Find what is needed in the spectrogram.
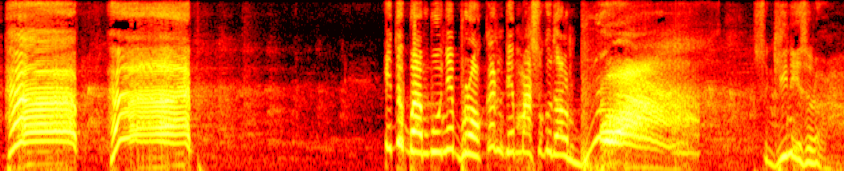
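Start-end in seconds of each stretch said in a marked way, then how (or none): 0.1-1.9 sudden very loud yell of someone in trouble; full-volume mimicked holler; shouted cry for help. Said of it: "tiba-tiba dari belakang dia teriak". 5.8-7.0 big explosive splash noise; booming mimicked plunge; loud imitated crash.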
